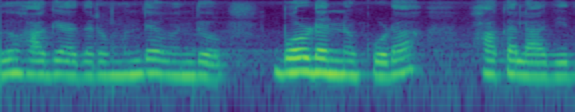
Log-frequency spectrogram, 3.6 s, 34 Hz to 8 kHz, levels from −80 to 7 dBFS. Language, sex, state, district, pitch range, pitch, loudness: Kannada, female, Karnataka, Bangalore, 195-225 Hz, 210 Hz, -19 LUFS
